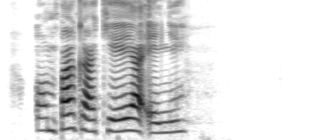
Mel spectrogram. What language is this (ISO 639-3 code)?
mas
